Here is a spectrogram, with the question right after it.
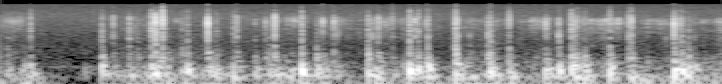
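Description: Long nails tap rapidly on the thin canopy of an open, transparent PVC dome umbrella held over the microphone. The result is a quiet, dense patter like rain, with dull low thumps and short bright clicks that stop almost at once.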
